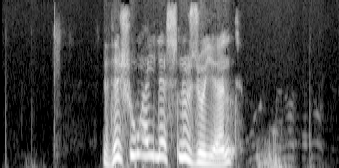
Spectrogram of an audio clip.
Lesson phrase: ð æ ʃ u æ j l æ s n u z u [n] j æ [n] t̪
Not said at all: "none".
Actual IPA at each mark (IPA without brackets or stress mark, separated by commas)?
none, n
